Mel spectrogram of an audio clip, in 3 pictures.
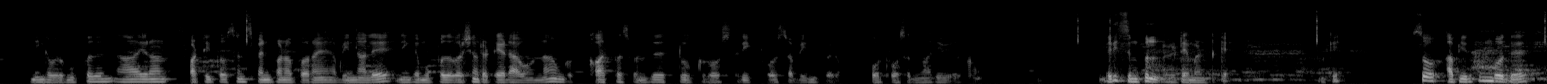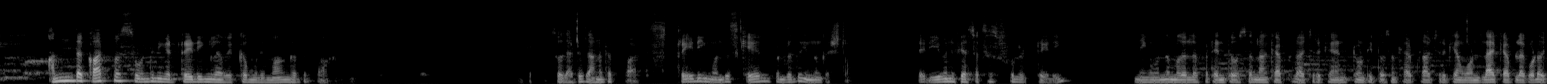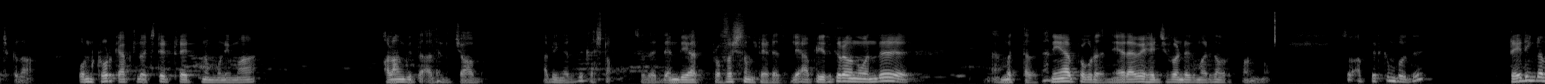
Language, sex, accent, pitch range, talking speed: Tamil, male, native, 105-150 Hz, 150 wpm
